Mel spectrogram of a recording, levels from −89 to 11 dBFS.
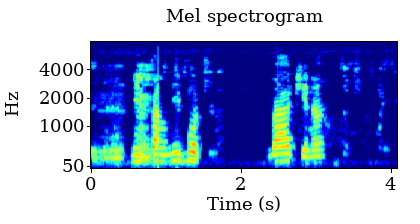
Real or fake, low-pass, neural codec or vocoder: real; 7.2 kHz; none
